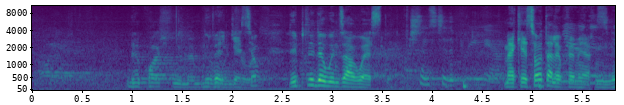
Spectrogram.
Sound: conversation din

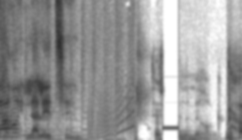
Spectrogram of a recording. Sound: record scratching; beep

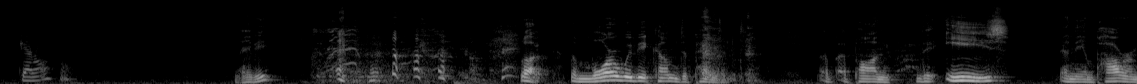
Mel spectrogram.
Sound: laughter

